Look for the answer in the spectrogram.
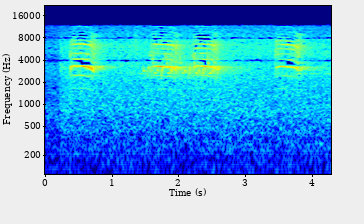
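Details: Two hungry red-shouldered hawk chicks begging in their nest as a parent brings food: thin, high whistled notes, slightly falling, given in three separate bursts against steady background hiss.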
